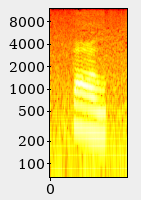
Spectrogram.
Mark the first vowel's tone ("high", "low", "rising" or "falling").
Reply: falling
